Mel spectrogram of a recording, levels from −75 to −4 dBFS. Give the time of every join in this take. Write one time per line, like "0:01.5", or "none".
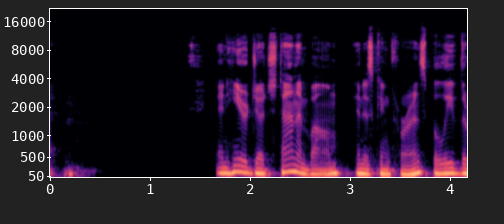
none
